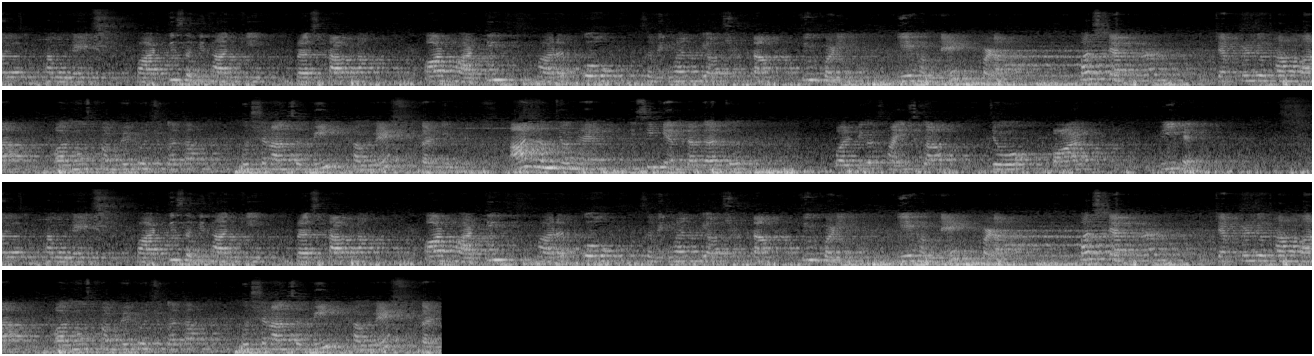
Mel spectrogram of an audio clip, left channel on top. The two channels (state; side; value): drops out; right; at 17.5 s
